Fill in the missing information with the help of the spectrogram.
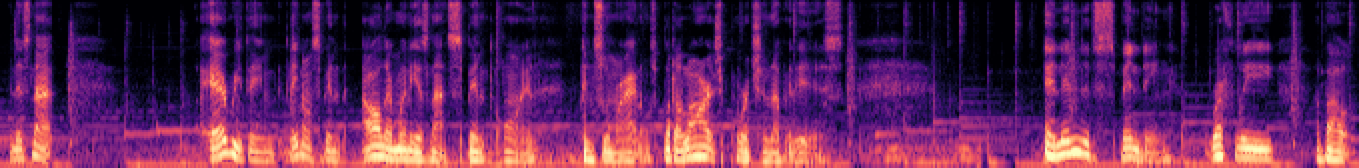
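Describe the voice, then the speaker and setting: A man hosts his channel with a rambling, casual monologue to camera, voice stuffy from allergies, posing rhetorical questions and correcting himself. His voice is lowish with a dark tone.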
